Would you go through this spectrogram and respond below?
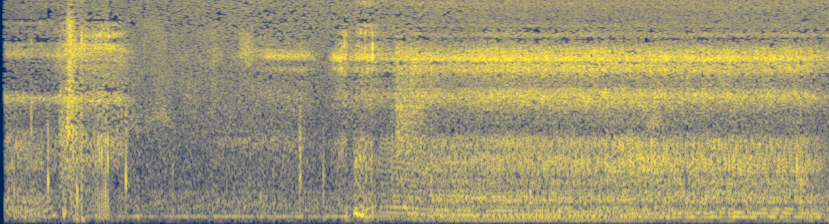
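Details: A sleeping dog gives a soft, steady, fluttering snore, a low rumble with a slight rattle, over faint room noise; snoring.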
